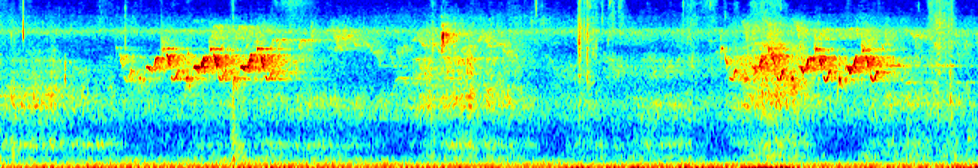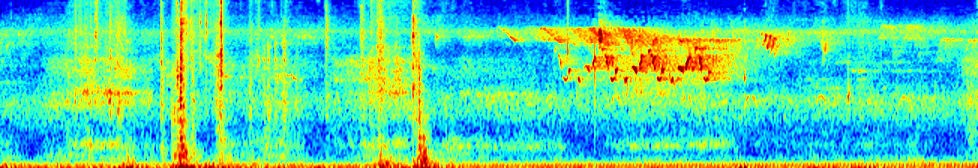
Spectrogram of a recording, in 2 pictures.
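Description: A songbird singing in three short bouts of quick chirping notes, a few seconds apart, over a steady low rumble, with a few sharp knocks near the middle.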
